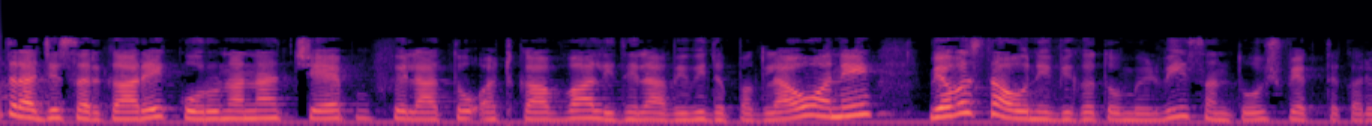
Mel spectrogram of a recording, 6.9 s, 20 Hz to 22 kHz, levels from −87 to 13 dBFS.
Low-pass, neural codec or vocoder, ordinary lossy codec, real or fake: 7.2 kHz; none; none; real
